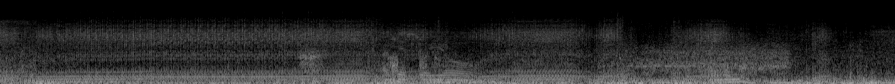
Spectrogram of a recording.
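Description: Motorcycle engine in the battle royale game PUBG Mobile, a continuous harmonic drone that rises and falls in pitch as it revs, loud and close, with someone briefly talking over it.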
